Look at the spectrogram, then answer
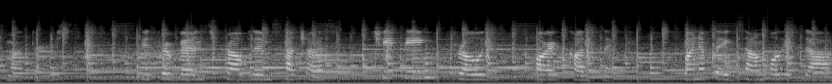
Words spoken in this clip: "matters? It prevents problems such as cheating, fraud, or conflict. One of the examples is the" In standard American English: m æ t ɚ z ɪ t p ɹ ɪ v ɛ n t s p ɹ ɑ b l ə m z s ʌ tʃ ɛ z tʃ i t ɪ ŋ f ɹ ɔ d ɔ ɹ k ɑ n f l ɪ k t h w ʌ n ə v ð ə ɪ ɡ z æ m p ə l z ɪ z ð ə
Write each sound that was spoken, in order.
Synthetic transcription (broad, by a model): m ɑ t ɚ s ɪ t p ɹ ɪ v ɛ n t s p ɹ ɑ b l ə m s ʌ tʃ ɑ s tʃ i t ɪ ŋ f ɹ ɔ d ɔ ɹ k ɑ n f l ɪ k t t w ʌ n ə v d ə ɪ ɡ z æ m p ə l ɪ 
